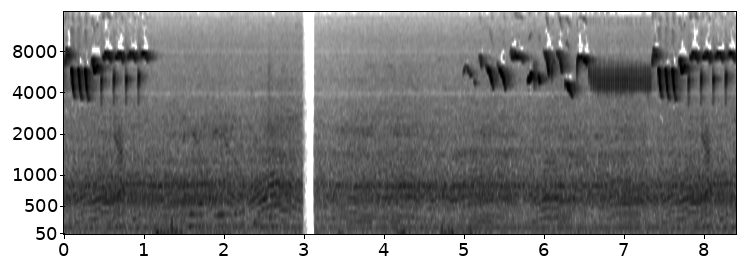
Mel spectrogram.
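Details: Eurasian wren vocalizing on 2 June 2014 at Garganta del Cares, Bulnes entrance, Picos de Europa, Asturias, Spain: very high, rapid tinkling notes and a fast dry trill, quiet pauses between phrases, low background hum.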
